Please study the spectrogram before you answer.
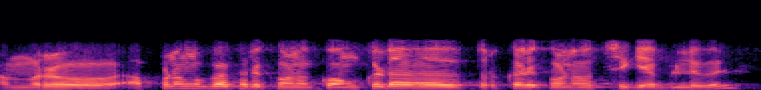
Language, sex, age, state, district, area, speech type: Odia, male, 18-30, Odisha, Rayagada, urban, conversation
